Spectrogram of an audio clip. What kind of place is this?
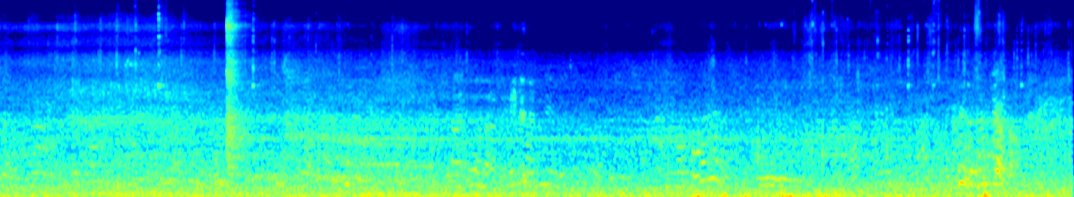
residential area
